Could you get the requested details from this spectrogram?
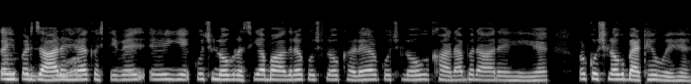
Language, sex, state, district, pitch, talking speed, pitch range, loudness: Hindi, male, Delhi, New Delhi, 220 Hz, 270 wpm, 210-230 Hz, -19 LUFS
